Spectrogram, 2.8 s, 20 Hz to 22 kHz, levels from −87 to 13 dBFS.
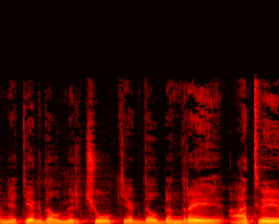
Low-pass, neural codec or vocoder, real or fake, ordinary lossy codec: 14.4 kHz; none; real; MP3, 64 kbps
